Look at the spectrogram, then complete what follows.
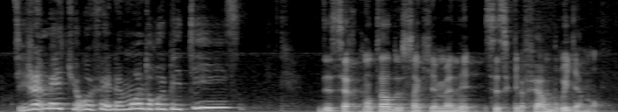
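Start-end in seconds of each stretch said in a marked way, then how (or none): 0.1-2.4 piercing, very high, nagging shrill shriek. Reading a story where one character taunts another by mimicking his mother, shrill screaming. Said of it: "Il prit une voix perçante et hurla".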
